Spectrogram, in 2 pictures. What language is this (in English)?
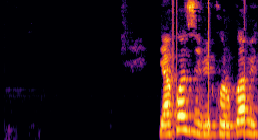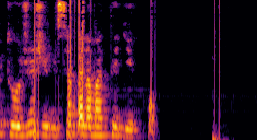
Kinyarwanda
